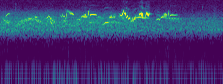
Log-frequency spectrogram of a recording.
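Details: European stonechat song: a rapid, scratchy, high warbled phrase of twittering notes lasting about one and a half seconds, over a steady background hiss.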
